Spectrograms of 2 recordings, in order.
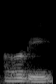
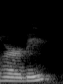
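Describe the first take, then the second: First: The word begins with a vowel, no h. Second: The word begins with an audible h sound.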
